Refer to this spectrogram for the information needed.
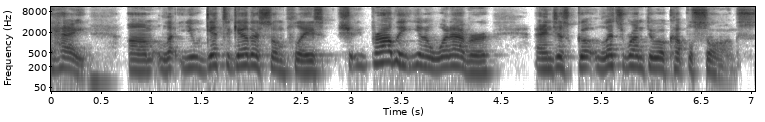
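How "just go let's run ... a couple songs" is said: ordinary talk, nothing marked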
